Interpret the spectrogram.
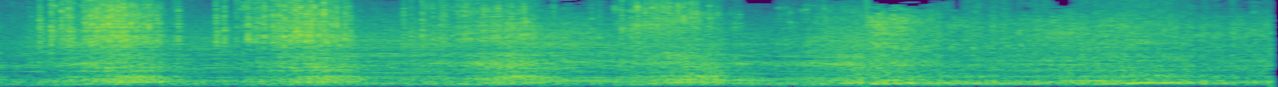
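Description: Supercharged street-machine engines revving in repeated blips about once a second, with the sound sitting low and heavy.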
